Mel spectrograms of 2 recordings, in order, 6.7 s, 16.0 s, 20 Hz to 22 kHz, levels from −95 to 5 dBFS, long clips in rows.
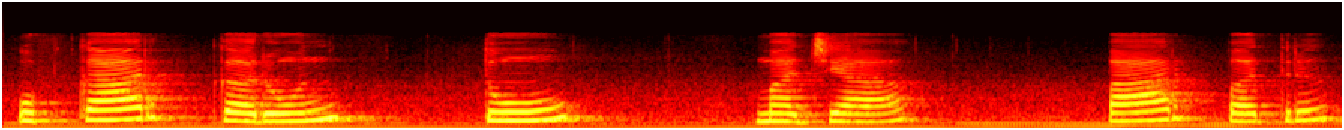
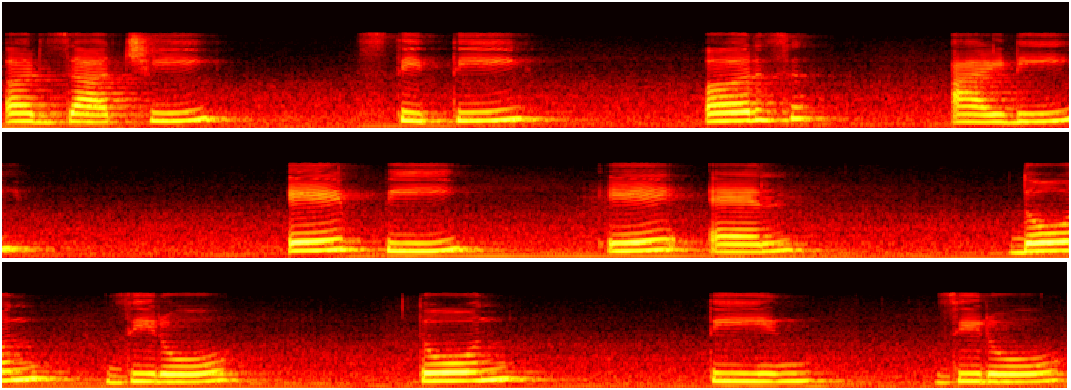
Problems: background sounds at intervals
